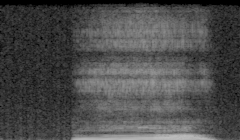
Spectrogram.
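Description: A person snoring: one long, low-pitched snore that starts under a second in and runs on past the end.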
